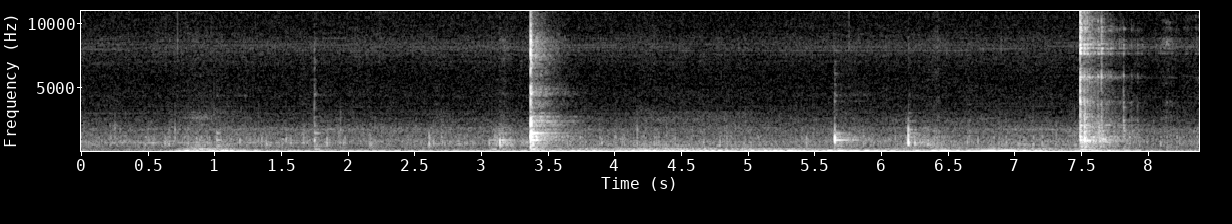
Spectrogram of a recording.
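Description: A metal ladle clinking against a steel cooking pot while skimming foam off boiling dal: a few sharp clinks, two of them louder than the rest, over a low steady rumble.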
